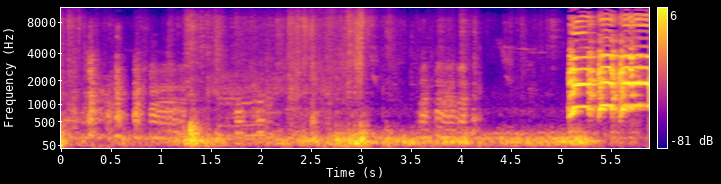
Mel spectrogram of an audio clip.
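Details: Backyard chickens relaxing in their coop: short, nasal, harmonic clucks come in uneven bursts over a steady low rumble, then a louder, drawn-out, strained call breaks in near the end.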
